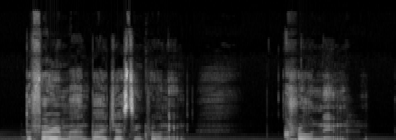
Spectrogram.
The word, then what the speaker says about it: Cronin: ferryman by Justin Cronin Cronin I think I pronounced it with a g at the end and there is no G um there should be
